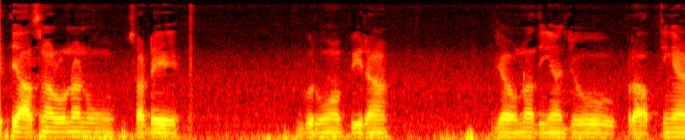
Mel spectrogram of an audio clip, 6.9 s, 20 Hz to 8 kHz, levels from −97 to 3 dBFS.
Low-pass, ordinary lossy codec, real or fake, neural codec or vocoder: 7.2 kHz; MP3, 32 kbps; real; none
